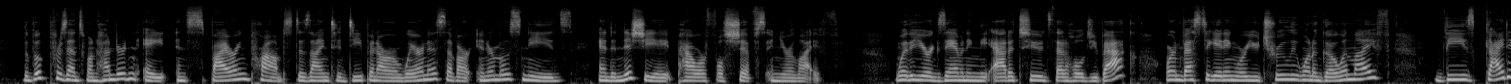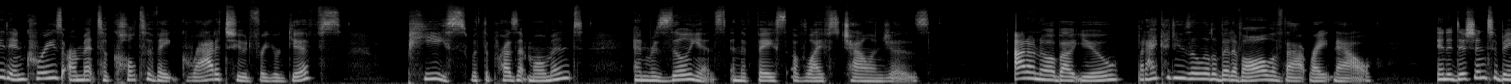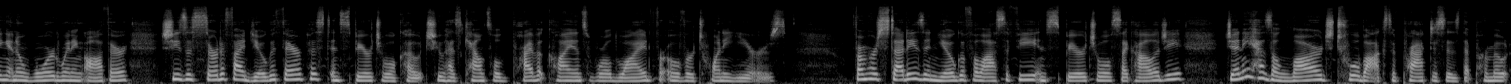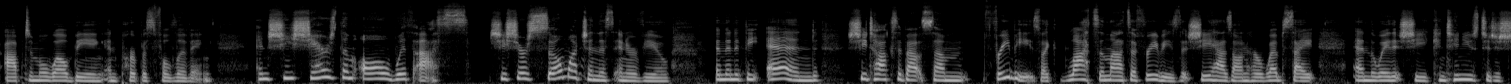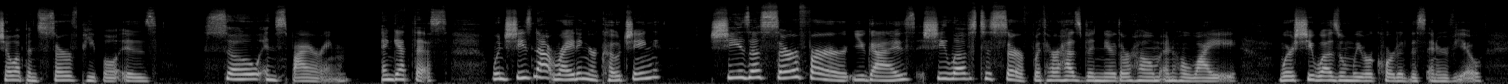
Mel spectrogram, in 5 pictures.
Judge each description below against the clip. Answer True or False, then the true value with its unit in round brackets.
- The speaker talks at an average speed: True (175 wpm)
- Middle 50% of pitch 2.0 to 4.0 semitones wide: False (5.0 semitones)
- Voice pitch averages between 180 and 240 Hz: True (190 Hz)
